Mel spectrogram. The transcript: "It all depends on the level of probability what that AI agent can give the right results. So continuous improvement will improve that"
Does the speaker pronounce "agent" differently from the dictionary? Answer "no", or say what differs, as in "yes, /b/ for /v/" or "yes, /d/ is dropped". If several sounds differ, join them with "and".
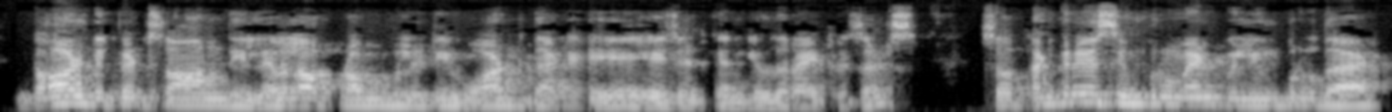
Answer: no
